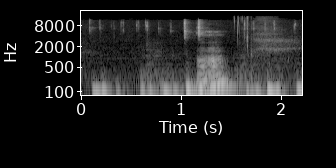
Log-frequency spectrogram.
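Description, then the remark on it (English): Rapid, uneven keystrokes clatter on a computer keyboard, with a brief voice-like murmur and a soft rustle partway through. “You're typing.”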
